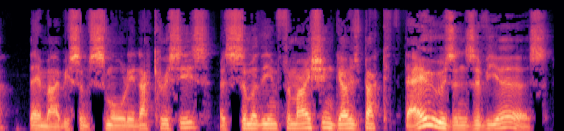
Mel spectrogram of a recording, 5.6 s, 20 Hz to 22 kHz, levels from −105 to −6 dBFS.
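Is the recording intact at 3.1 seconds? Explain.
No, not quite. At 3.1 s you're still inside the opening stretch, from 0.0 to 4.15 s, where this speech sits on an adaptive stream starting at a low bitrate. The player picks a lean version to start fast, then switches once it trusts the connection. Until then the top end is thin and papery, with smeary codec artefacts, which fits something like 16 kbit/s Opus. Right at 4.15 s it jumps, gaplessly, to a fuller sound around 64 kbit/s.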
